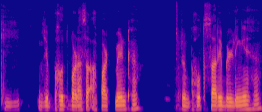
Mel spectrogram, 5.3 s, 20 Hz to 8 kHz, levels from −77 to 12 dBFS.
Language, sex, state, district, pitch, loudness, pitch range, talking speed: Hindi, male, Uttar Pradesh, Gorakhpur, 105 Hz, -20 LUFS, 100-110 Hz, 135 wpm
